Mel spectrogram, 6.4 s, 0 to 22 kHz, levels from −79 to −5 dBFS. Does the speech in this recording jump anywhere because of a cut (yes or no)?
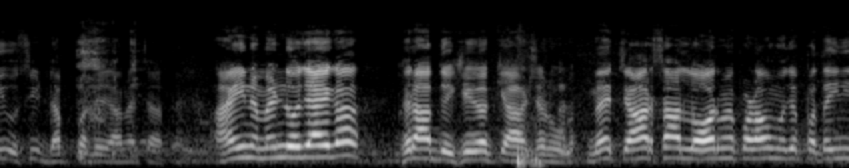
yes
